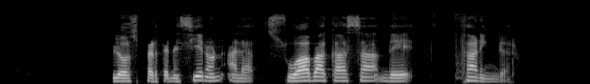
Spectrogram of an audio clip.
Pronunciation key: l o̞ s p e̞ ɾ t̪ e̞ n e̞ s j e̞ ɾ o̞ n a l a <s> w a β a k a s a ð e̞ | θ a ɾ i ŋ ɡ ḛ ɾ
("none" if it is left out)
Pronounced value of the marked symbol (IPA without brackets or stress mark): s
